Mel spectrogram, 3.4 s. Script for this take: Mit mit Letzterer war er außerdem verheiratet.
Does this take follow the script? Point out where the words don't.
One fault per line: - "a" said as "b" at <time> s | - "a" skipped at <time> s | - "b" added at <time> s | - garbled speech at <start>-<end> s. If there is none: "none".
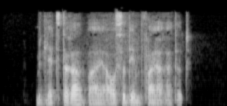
- "mit" skipped at 0.7 s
